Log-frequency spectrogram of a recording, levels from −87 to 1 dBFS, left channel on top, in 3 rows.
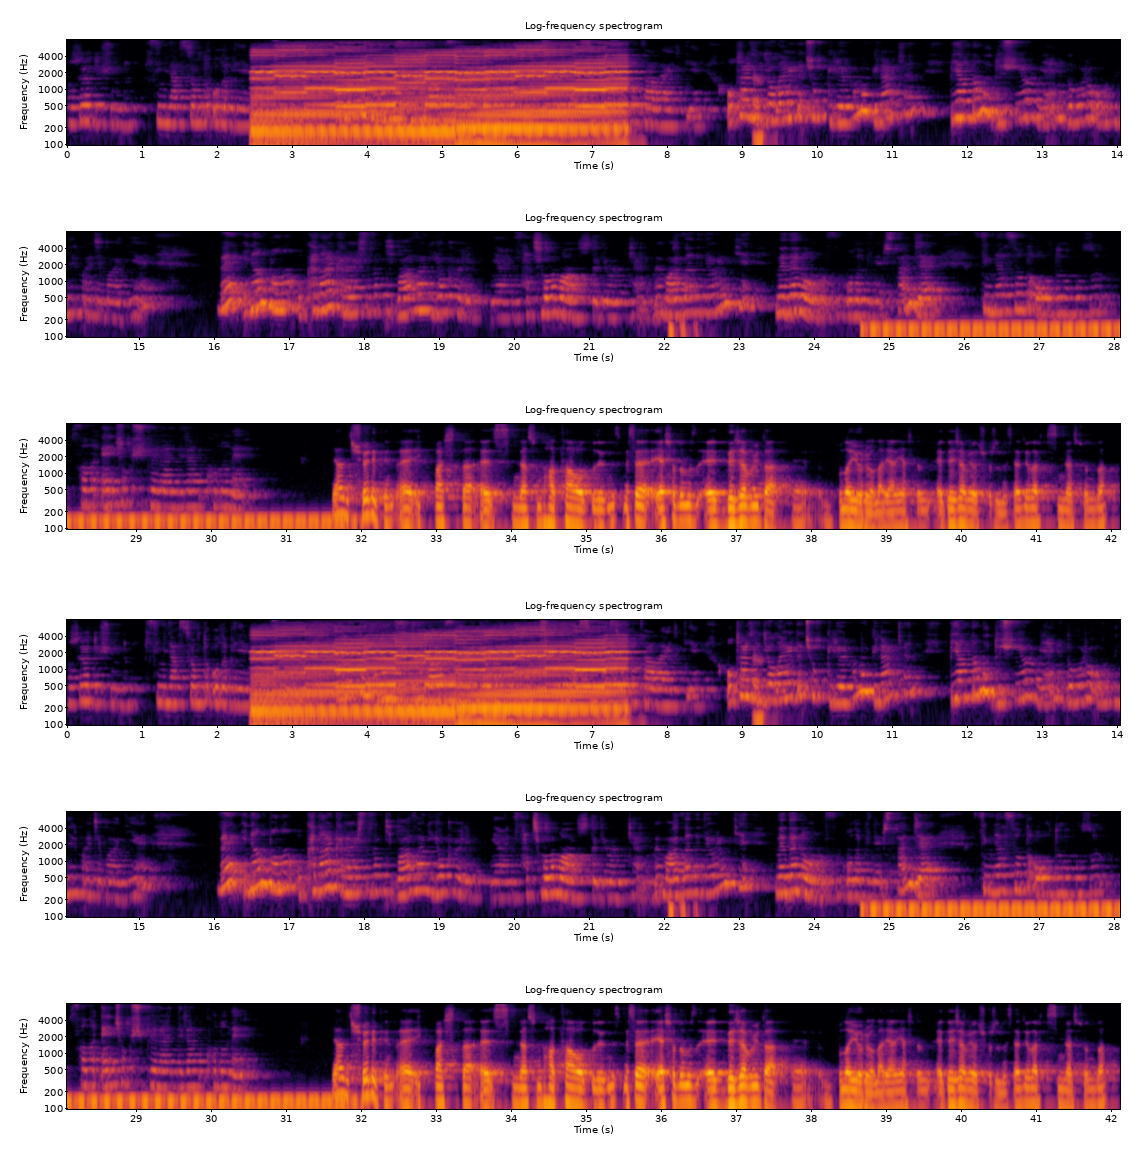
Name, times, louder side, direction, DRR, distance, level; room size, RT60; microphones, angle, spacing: voice 1, 0.0-8.4 8.8-15.6 16.0-23.1 23.5-27.8 28.2-30.5, right 1 dB, 90° right, 3 dB, 5.8 m, -34 dB
sound 1, 2.4-7.5, equal, 10° left, 1.4 m, -20 dB
sound 2, 24.6-32.2, right 2 dB, 35° right, 1.0 m, -29 dB
voice 2, 31.6-41.9, right 1 dB, 15° right, 11 dB, 0.7 m, -22 dB
26.5 x 20.0 x 5.6 m, 0.92 s
head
